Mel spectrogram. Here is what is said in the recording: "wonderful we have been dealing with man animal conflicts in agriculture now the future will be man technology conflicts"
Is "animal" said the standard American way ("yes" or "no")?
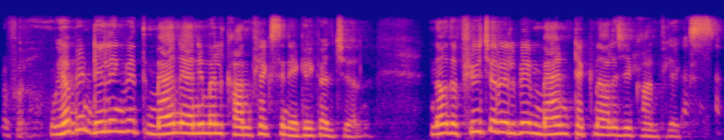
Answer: yes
